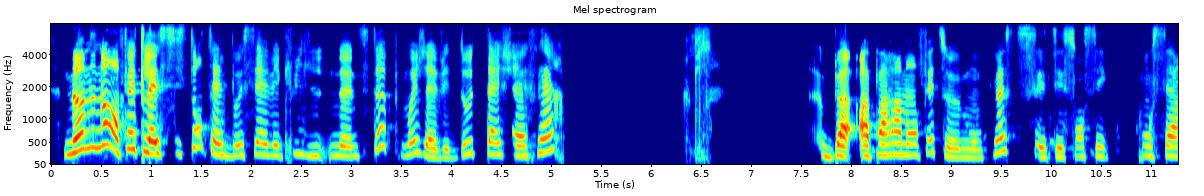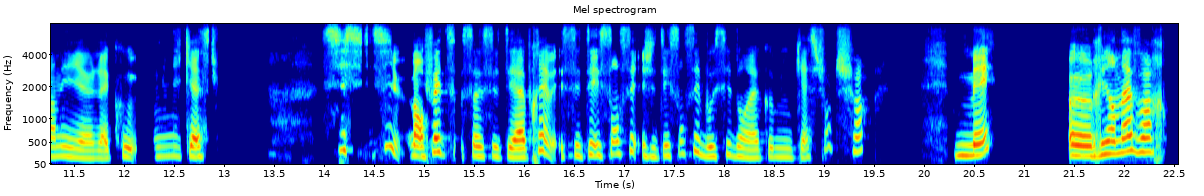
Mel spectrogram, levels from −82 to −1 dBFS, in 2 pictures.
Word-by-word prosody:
Non, 295 +8 +10
non, 390 +1 +1
non, 440 +3 +9
en 305 - +9
fait, 355 -1 +3
l'assistante, 265 +6 +4
elle 235 -2 +3
bossait 220 +3 -6
avec 220 +1 -6
lui, 255 -1 -10
le 215 -1 -9
non-stop. 215 - -4
Moi, 240 +5 -3
j'avais 180 -9 -2
d'autres 230 +11 -8
tâches 245 -2 -2
à 210 -1 +1
faire. 290 - -2 2.6
Bah, 205 +2 +7
apparemment, 230 +2 +4
en - - -4
fait, 275 +1 -7
heu, 180 -2 -3
mon 175 -1 -9
poste, 285 - -2
c'était 195 -3 -6
censé 195 +1 -9 0.3
concerner, 200 -4 -3
heu, - - -8
la 165 0 -4
communication. 200 +1 -4 1.1
Si, 335 0 -4
si, 335 - -6
si 420 - -8 0.2
mais 215 - +4
en 200 - +5
fait, 295 +6 +1
ça, 210 -2 -4
c'était 195 -2 -5
après 180 - +2
mais - - -8
c'était 220 +3 -6
censé 255 +6 -7
j'étais 210 +1 -6
censée 260 +6 -8
bosser 205 +1 -6
dans 200 -2 -4
la 170 0 -3
communication, 185 - -10
tu - - -9
vois? 305 0 -4 0.9
Mais 225 +6 +4 0.8
heu, 215 -1 +7
rien 250 +5 +3
à 310 +2 +8
voir. 295 -1 +1
220 Hz, 150 wpm, -23 LUFS, 195-260 Hz, 2.6 s, Non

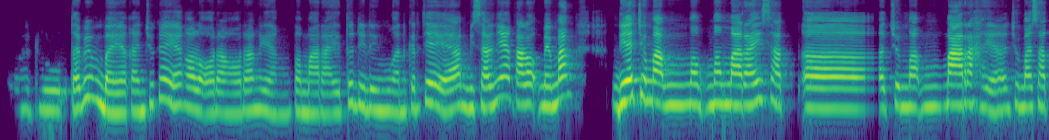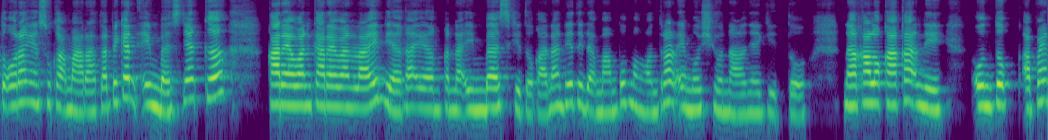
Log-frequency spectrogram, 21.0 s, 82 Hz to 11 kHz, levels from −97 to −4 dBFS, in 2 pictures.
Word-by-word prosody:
Waduh, 235 -1 -7
tapi 245 +8 0
membahayakan 225 -3 0
juga 310 +7 -3
ya, 285 -1 0
kalo 250 -3 +1
orang-orang 215 +2 -3
yang 210 -2 -6
pemarah 215 -1 -4
itu 255 +8 -5
di 275 -3 -3
lingkungan 230 -2 -3
kerja 255 +5 0
ya, 240 -3 +3
misalnya 270 +9 +1
kalo 290 -2 +4
memang 335 +9 +4 0.4
dia 310 +5 +8
cuma 330 -4 +4
me 285 +1 0
memarahi 285 +1 +3
sat 300 -5 -2 0.2
eee, 250 -1 +3
cuma 260 -1 0
m 265 +1 -5
marah 285 0 +7
ya, 230 -2 -3
cuma 260 0 -2
1 265 0 -3
orang 305 +3 -2
yang 290 - -5
suka 290 -4 -5
marah, 225 -1 -4
tapi 255 +6 -4
kan 365 -2 +3
imbasnya 275 +5 -2
ke 360 +1 +3 0.5
karyawan-karyawan 275 -2 +3
lain 285 +7 +1
ya 235 -5 -1
Kak 255 0 -2
yang 245 -1 -2
kena 240 -2 -7
imbas 250 +2 -1
gitu, 215 -4 -8
karena 215 +7 -4
dia 295 +2 -2
tidak 240 -6 -5
mampu 220 +6 -5
mengontrol 250 +5 -5
emosionalnya 225 -4 -7
gitu. 200 -2 -11 0.4
Nah 275 - +4
kalau 300 0 +5
Kakak 290 +1 +1
nih, 240 -3 -2 0.3
untuk 280 +1 +1
apa 310 +7 -2
260 Hz, 165 wpm, -23 LUFS, 235-285 Hz, 0.5 s, dia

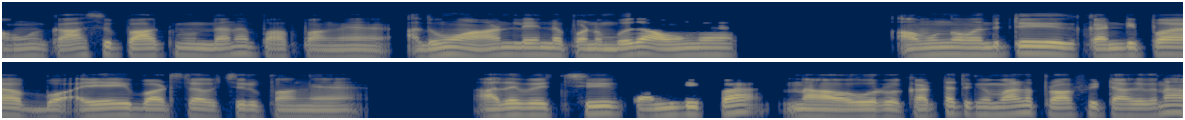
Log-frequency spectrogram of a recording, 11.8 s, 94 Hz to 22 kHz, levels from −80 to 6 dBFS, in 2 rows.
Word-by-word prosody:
அவங்க 115 +3 -7
காசு 135 +2 0
பாக்கணும்னுதானே 125 +1 0
பாப்பாங்க. 110 0 -4 0.3
அதுவும் 135 +5 +1
ஆன்லைன்ல 135 0 0
பண்ணும்போது 125 +3 0
அவங்க 125 +3 0 1.0
அவங்க 135 +3 -1
வந்துட்டு 140 +3 0 0.3
கண்டிப்பா 135 +4 +2 0.3
பா 115 - +1 0.2
எ.ஐ. 130 +2 +3
பாட்ஸ் 120 -2 0
எல்லாம் 120 -2 0
வச்சிருப்பாங்க. 110 -1 -5 0.9
அதை 130 +3 +2
வச்சு 135 +3 -1 0.2
கண்டிப்பா 135 +6 0 0.3
நான் 115 -1 +5
ஒரு 115 0 0
கட்டத்துக்கு 140 +3 -2
மேல 160 +3 +1
ப்ராஃபிட் 135 -1 +2
ஆகுதுன்னா 130 +8 0
130 Hz, 125 wpm, -26 LUFS, 120-140 Hz, 1.0 s, நான்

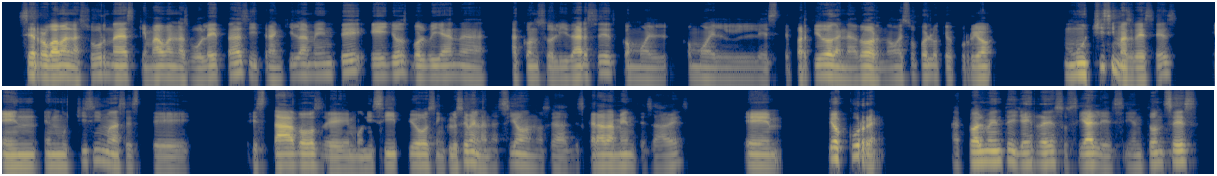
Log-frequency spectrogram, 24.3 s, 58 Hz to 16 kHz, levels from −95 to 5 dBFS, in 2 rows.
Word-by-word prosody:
se - - +2
robaban 115 0 +8
las 100 +1 -3
urnas, 115 -2 +3
quemaban 115 0 +1
las 105 -2 -4
boletas 115 +7 -1
y - - -11
tranquilamente 130 - -4
ellos 130 +4 -2
volvían 115 +1 -4
a 105 -3 -9 0.2
a - - -8
consolidarse 115 +6 -2
como 105 -6 -11
el 100 +1 -14
como 105 -1 -12
el 100 0 -14
este, 95 -1 -16
partido 120 +1 +1
ganador, 105 -1 +1
¿no? 100 +2 -13
Eso 110 +4 -14
fue 115 0 -5
lo 115 -1 -9
que - - -12
ocurrió. 110 +1 -2 0.7
Muchísimas 135 - +1
veces 105 +7 -2 0.3
en 110 0 +1
en 110 -1 -7
muchísimos, 110 +2 -6
este, 95 -2 -12 0.6
estados 115 0 +5
de 95 -1 -4
municipios, 110 +4 -5
inclusive 105 +7 -3
en 115 - 0
la 100 - -7
nación, 105 +1 -7
o - - -23
sea, 95 -1 -11
descaradamente, 105 +1 -1
¿sabes? 105 +7 -12 0.5
Eh, 110 -1 +4 0.5
¿qué - - +1
ocurre? - - +2 0.7
Actualmente 140 +2 +2
ya 120 - -1
hay 125 - -2
redes 125 +1 -1
sociales 115 -6 +3
y 110 - -23
entonces 130 +6 -2
110 Hz, 135 wpm, -26 LUFS, 105-120 Hz, 0.7 s, robaban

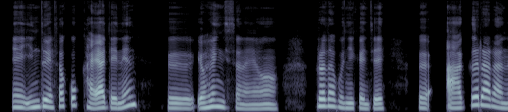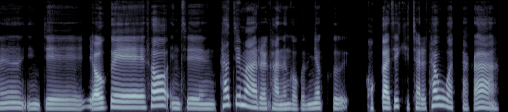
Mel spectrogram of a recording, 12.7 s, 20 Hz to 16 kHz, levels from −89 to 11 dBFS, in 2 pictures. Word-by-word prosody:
네. 190 -1 0
인도에서 200 +3 +1
꼭 250 +2 -3
가야 170 0 +4
되는 175 - 0 0.4
그 155 -2 -1
여행지잖아요. 150 -7 -1 0.5
그러다 225 -1 +3
보니까 160 -4 -2
인제 150 +2 -2 0.4
그 165 -2 -2 0.2
아그라라는 170 -5 +1
인제 145 -1 -3
역에서 185 +7 +5
인제는 150 -2 -2
타지마할을 240 - +2
가는 140 -2 -1
거거든요. 140 +3 -3
그 155 -2 -4 0.2
거까지 175 +5 +2
기차를 165 -7 -5
타고 245 +3 +2
갔다가 175 -2 -1
165 Hz, 295 characters per minute, -24 LUFS, 150-200 Hz, 0.5 s, 역에서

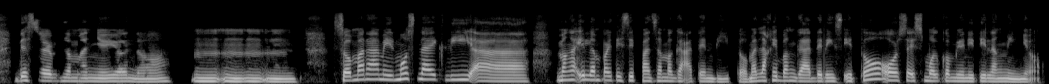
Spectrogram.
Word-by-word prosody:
Deserve 170 -3 -1
naman 150 -1 -2
niyo 145 -1 +2 0.2
yun 145 -2 0
no? 135 +2 -1 0.2
Mm 145 -2 +2
mm 140 -2 +2 0.5
so 185 -1 +1
marami 225 -1 +1
most 250 +2 +1
likely, 225 -2 0
ah, 145 -2 +2 0.3
mga 200 +2 +1
ilang 205 -1 +1
participants 180 -4 -2
ang 165 - -1
mag-a-attend 145 -2 -2
dito 130 +1 -3
malaki 175 +6 0
bang 175 -2 -2
gatherings 150 0 0
ito 175 +6 -1
or 225 -6 +3
sa 175 - -1
small 165 -3 -1
community 150 -2 +1
lang 140 -1 +2
ninyo? 125 -1 +2
155 Hz, 160 wpm, -23 LUFS, 145-190 Hz, 0.5 s, or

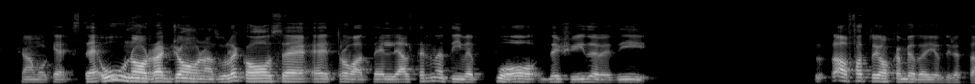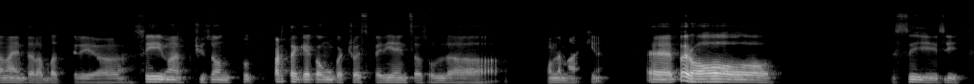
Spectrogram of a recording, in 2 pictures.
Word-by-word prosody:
diciamo 115 -1 -8
che 115 0 -6
se 135 +4 -1
uno 165 -8 +6
ragiona 140 -3 +4
sulle 130 +9 +1
cose 140 -3 +4
e 130 -1 -1
trova 120 -3 -1
delle 120 0 -1
alternative 120 -2 -2
può 125 -2 +3
decidere 125 -2 -3
di 115 0 -5 1.7
Uhm, - - -13
là - - 0
ho - - +4
fatto 165 -2 -2
io, 145 -2 +4
ho - - 0
cambiata 125 -2 -1
io 110 -1 -3
direttamente 105 -1 -8
la 95 - -8
batteria. 90 0 -12
Sì, 125 +7 -2
ma 110 -3 -4
ci 115 - -14
sono 110 -1 -8
tut - - -14
parte - - -2
che 120 - -1
comunque 115 0 -5
c'ho - - -9
esperienza 105 -2 -8
sul 100 +1 -11 1.0
con 100 - -10
le 100 - -6
macchine. 90 -1 -12 0.4
Ehm, 115 -1 +1
però 120 -5 +4 1.1
Sì, 110 -5 -7
sì. - - -11
120 Hz, 130 wpm, -24 LUFS, 110-130 Hz, 1.7 s, uno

